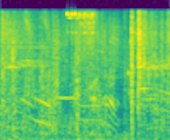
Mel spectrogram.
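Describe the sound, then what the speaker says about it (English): A loud burst of explosions and rapid gunfire from the video game Shaq Fu: A Legend Reborn crackles in a dense, continuous barrage, with a sharp blast near the end. "Ah, explosion!"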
